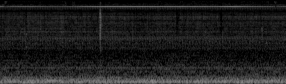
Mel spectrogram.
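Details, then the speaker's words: 25" K7000 arcade monitor chassis powered up: constant frying-bacon crackle with low hum and occasional snaps from the faulty flyback transformer, high voltage too energetic; shorted red transistor also suspected; flyback to be replaced. "i can hear the flyback making weird noises it's like it's cooking bacon in a fryer or in a pen it's crackling over there"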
